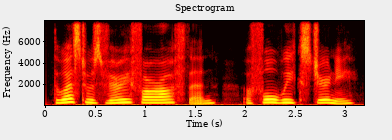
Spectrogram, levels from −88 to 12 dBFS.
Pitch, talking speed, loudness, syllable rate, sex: 260 Hz, 205 wpm, -16 LUFS, 4.8 syllables/s, female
